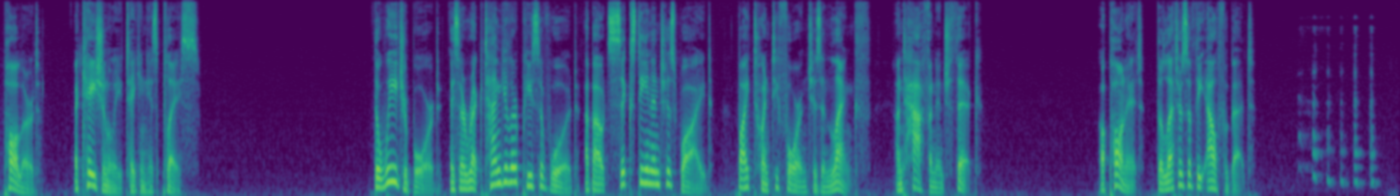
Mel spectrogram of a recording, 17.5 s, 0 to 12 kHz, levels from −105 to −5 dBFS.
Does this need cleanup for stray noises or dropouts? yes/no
yes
